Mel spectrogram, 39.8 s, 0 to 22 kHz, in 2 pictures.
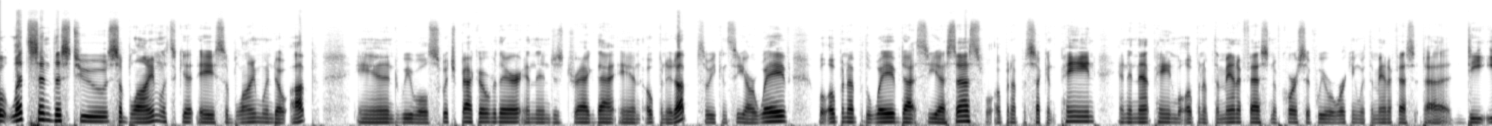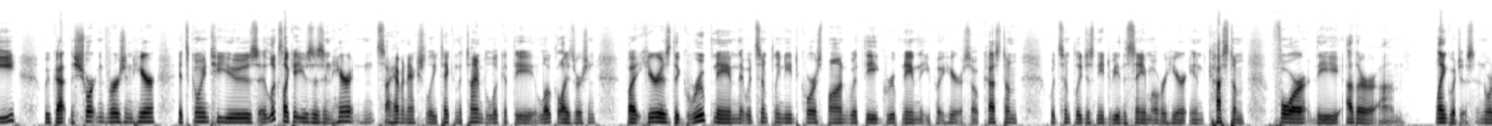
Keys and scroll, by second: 1.7 super+Tab, 3.6 shift+super+n, 5.3 super+Tab, 13.4 alt+super+2, 32.5 super+c, 34.5 super+v.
